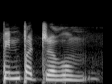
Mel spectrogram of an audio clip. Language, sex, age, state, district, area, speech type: Tamil, female, 18-30, Tamil Nadu, Krishnagiri, rural, read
